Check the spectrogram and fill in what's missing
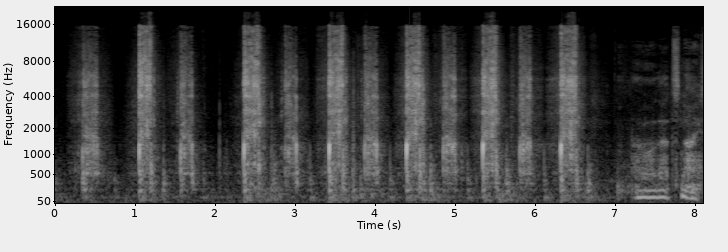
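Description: A Krenov-style wooden shooting plane takes repeated strokes across the end grain of a board, each pass a close, raspy shearing swish. Around a dozen strokes come in a steady back-and-forth rhythm, followed by a brief low thump at the end.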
